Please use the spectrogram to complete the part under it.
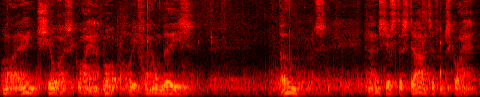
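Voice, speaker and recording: A halting rustic laborer. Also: male voice, medium pitch, creaky, roomy sound, background noise. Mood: uneasy. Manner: halting, deferential, rural speech. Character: rustic male laborer, deferential to the squire. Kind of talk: radio drama acting.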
